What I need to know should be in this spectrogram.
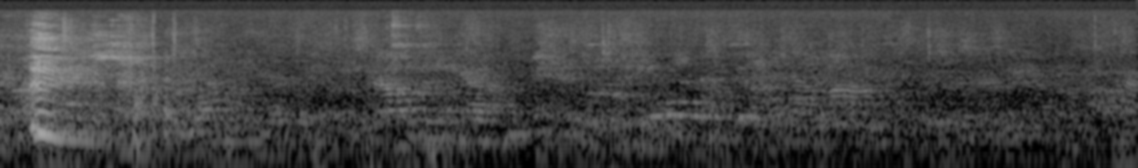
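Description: Men and women chat quietly at a distance in an echoing hall.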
